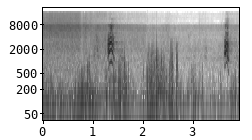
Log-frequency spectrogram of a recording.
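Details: Jack Russell Terrier Alfie trying to intimidate and out-muscle a much bigger Labrador x Poodle puppy: low rumbling growls and scuffling throughout, broken by two short, sharp, high yelps near the start and the end.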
